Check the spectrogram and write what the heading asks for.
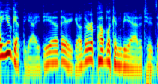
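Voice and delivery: ordinary delivery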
